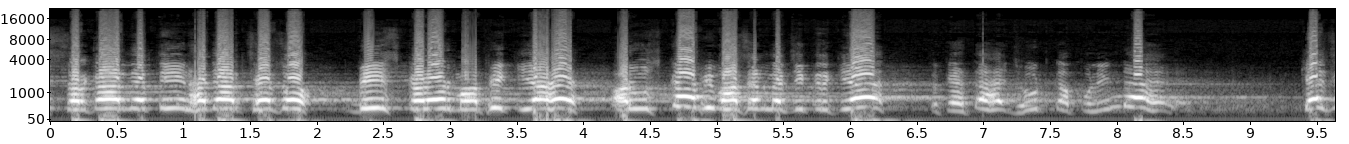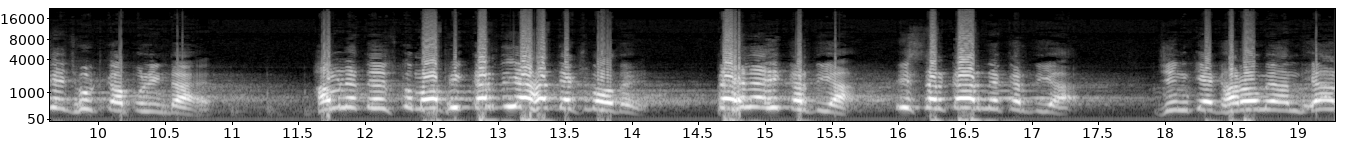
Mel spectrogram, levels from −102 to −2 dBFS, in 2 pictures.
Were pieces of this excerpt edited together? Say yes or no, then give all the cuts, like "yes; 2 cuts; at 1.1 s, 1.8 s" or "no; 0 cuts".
no; 0 cuts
